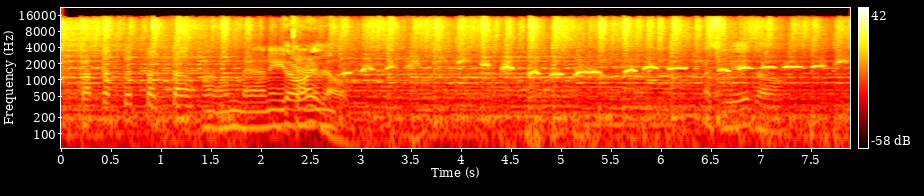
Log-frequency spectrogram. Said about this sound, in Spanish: Ojalá saber silbar para hacer eso.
